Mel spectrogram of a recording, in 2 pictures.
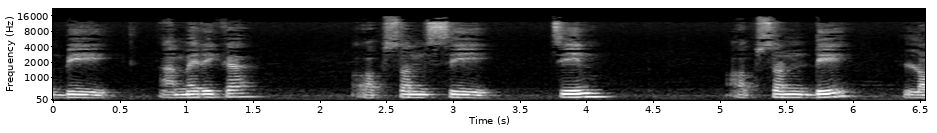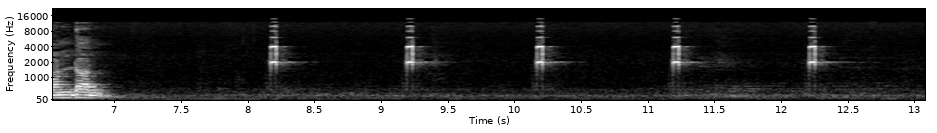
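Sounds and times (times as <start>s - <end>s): countdown timer beeps: 8.2s - 8.4s, 9.2s - 9.4s, 10.2s - 10.5s, 11.2s - 11.4s, 12.2s - 12.4s.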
